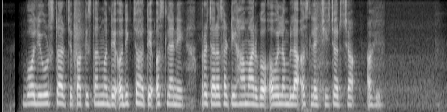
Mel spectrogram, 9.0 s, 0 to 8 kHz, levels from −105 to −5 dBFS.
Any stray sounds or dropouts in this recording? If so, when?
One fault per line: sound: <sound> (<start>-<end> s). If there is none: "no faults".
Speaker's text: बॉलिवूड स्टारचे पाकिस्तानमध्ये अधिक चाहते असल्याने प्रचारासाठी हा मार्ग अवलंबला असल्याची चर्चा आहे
no faults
